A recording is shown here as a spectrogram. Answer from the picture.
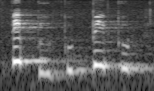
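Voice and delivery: high sung phone beeps; high mock dialling beeps; imitated dial tones. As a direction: make the keypad noises with your voice. Imitating phone keys while dialling.

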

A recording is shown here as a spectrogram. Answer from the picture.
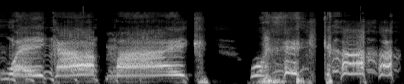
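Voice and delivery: put-on very high, loud little-girl shout; toddler yelling. Toddler niece waking her hungover uncle, very high excited shout. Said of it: "Cheese is up".

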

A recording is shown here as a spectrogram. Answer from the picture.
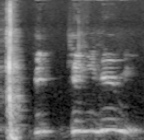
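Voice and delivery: muffled, far-off phone mic; speaking through the car console phone; underwater phone sound. Real, not acted. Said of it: "You sound like you're underwater".

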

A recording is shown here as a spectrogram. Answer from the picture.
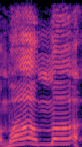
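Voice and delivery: high desperate scream of "Mamma"; a child shrieking after the departing taxi; screaming for mum. Retold or imitated. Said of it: "skriker liksom för full hals". (gallskrik efter mamma)

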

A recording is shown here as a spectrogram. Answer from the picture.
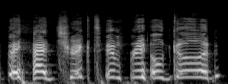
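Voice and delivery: tickled, barely holding in laughter; laughing. A narrator's reading. Narrator laughing at the trick on Froggy.

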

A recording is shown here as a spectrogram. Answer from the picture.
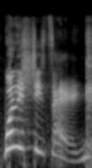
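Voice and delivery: high, loud mock-frustrated demand; playful high-pitched wail of not hearing; exasperated outcry. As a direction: yell it at the TV in comic frustration. Retold frustration at inaudible whispering.

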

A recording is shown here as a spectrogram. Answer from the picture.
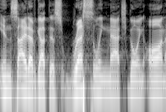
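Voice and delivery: ordinary talk

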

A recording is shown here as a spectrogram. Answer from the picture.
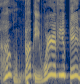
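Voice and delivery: high, surprised family; calling him home. Acted. Family greets bear.

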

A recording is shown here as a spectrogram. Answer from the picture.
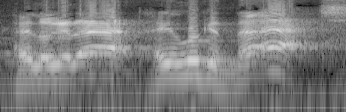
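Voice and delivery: high, loud call of hey, look at that; hammed-up Jesus calling out; mock call-out. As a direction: point it out for everyone to hear, playful. Jesus pointing out the elephant.

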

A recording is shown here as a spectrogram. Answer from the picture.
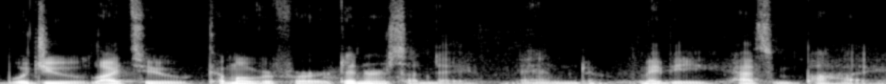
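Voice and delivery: low, soft, measured dad voice; very low, quiet, careful invitation; impression of dad. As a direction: imitate a softly well-spoken father. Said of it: "my dad has a very".

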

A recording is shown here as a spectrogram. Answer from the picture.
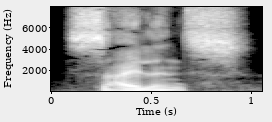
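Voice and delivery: a mild mock thunder from the stern father; father silencing his defiant son, mildly thundered. A narrator's reading. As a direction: cut him off with a lightly voiced command. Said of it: "thundered Teuxical".

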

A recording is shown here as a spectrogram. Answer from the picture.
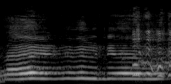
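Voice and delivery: drawn-out high wail; comic crying squeal; mock bawling. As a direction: blubber it very slowly and high, hammed up. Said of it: "I'm bawling like a".

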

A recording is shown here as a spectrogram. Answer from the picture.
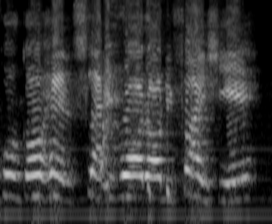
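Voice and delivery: hammed-up British lad, playful; British accent. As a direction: put on a cheeky British accent. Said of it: "I need the British one".

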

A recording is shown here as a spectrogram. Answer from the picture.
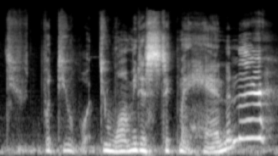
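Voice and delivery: ordinary talk, nothing marked

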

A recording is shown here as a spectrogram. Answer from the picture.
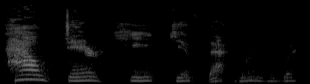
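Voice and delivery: slow, drawn-out indignation; seething mock anger. Pastor inwardly mad at Jeremy's giving, mock-seething. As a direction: seethe it word by word, slowly. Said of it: "I was so mad".

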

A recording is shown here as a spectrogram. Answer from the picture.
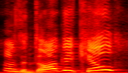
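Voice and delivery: high-pitched worried asking; high, mock-anxious question; dog-lover's question. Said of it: "that's how you ask that question".

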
